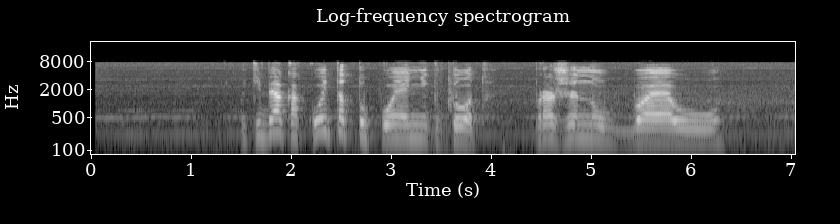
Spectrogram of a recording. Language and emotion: Russian, angry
